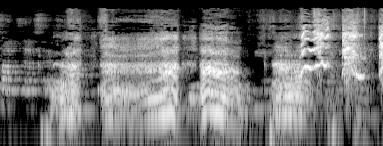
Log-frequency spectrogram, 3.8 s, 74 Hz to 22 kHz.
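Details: Miniature pinscher puppy, 60 days old and feisty, crying loudly indoors: drawn-out whining cries with a growly edge, coming in bursts of about a second with short gaps between.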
